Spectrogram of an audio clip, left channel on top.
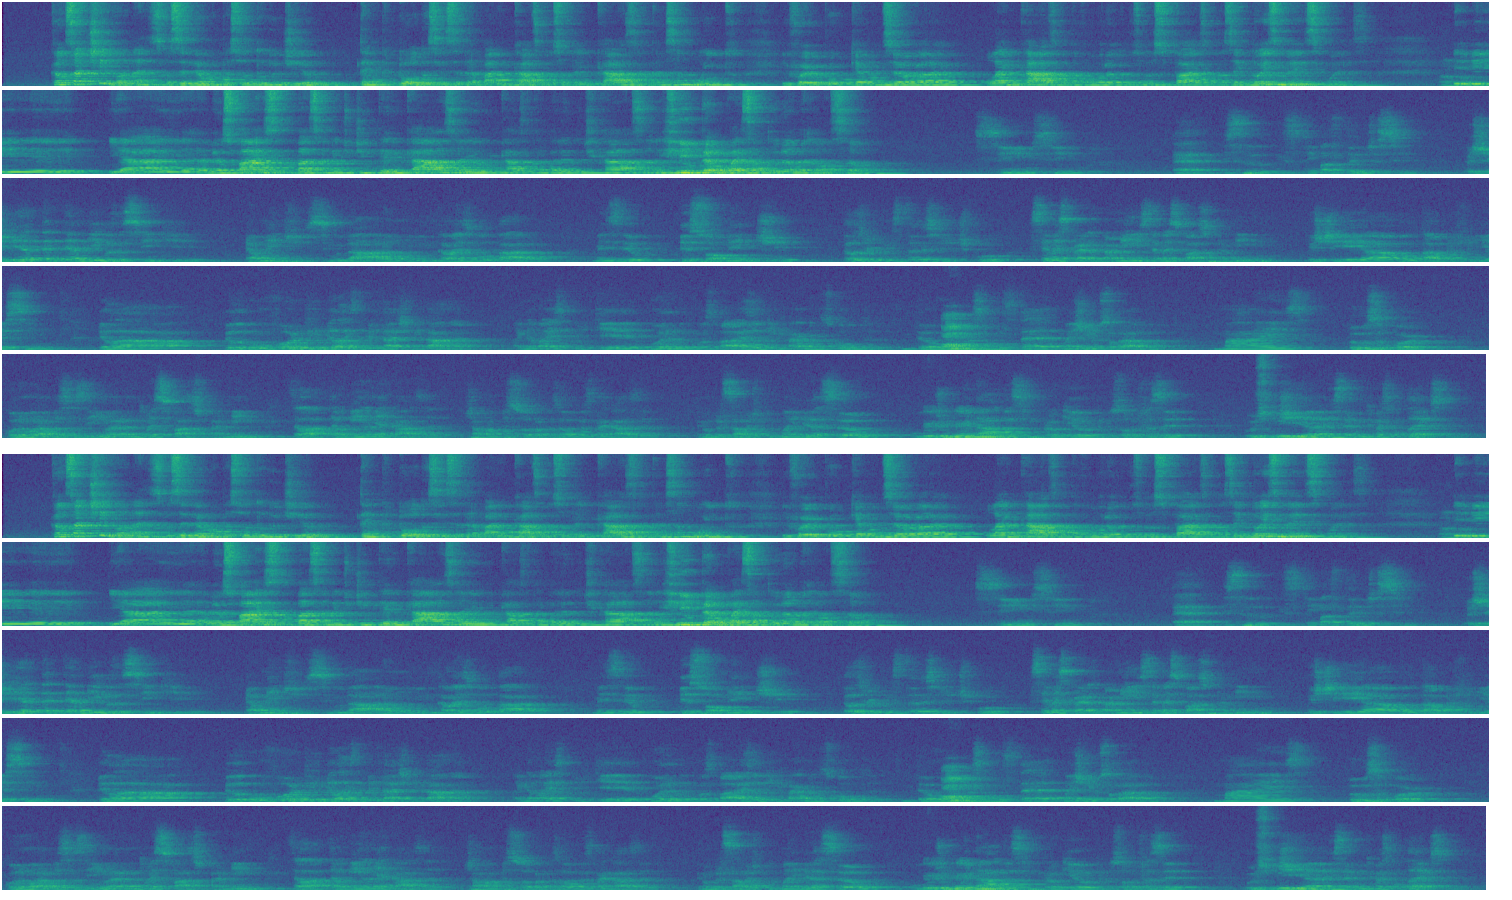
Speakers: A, on the left; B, on the right.
A: cansativa, né? Se você vê uma pessoa todo dia, o tempo todo, assim, você trabalha em casa, a pessoa tá em casa, cansa muito. E foi um pouco o que aconteceu agora lá em casa, que eu tava morando com os meus pais, eu passei dois meses com eles.
B: Aham.
A: E, e aí era meus pais basicamente o dia inteiro em casa, eu em casa trabalhando de casa, <laughs> e então vai saturando a relação.
B: Sim, sim. É, isso, isso tem bastante, assim. Eu cheguei até a ter amigos, assim, que realmente se mudaram e nunca mais voltaram. Mas eu, pessoalmente, pela circunstância de, tipo, ser mais perto pra mim e ser mais fácil pra mim, eu cheguei a voltar. Eu preferi, assim, pela, pelo conforto e pela estabilidade que me dá, né? Ainda mais porque morando com meus pais, eu tenho que pagar menos conta. Então,
A: É.
B: no fim das contas, até mais dinheiro sobrava. Mas, vamos supor quando eu morava sozinho, era muito mais fácil pra mim, sei lá, ter alguém na minha casa, chamar a pessoa pra fazer alguma coisa na minha casa. Eu não precisava, tipo, de uma liberação ou
A: Uhum.
B: de um cuidado, assim, para o que, eu- que a pessoa vai fazer. Hoje
A: Sim.
B: em dia, isso é muito mais complexo.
